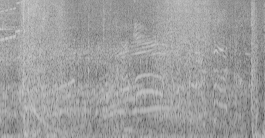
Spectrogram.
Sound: screaming

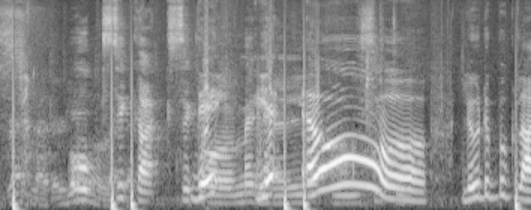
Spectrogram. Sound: speaking a foreign language; speaking a foreign language

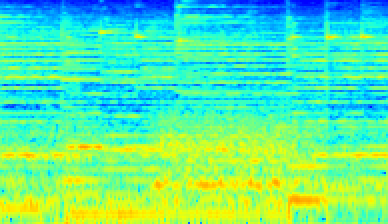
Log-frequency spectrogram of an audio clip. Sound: gorilla growls calmly

